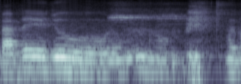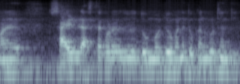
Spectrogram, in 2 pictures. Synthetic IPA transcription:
bapɾed͡ʒu | mane | sajɖɾast̪akɔɽaɾed͡ʒ̪od͡ʒomaned̪okankɔɾiɔnt̪i

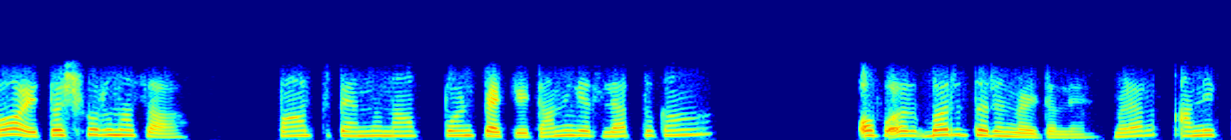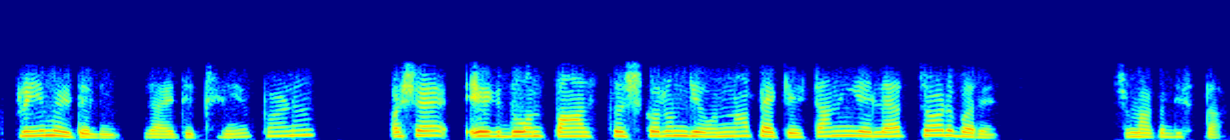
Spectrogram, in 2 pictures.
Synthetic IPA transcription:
ɦojt̪əɕkəɾuːnasa | pãt͡sp̪ɛnːənapəɳpɛkeʈaniɡʱet̪ljaɾt̪ukã | ɔfəɾbəɾt̪əɾenmɛɭʈəlɛ̃m̤əɭjaɾa̰nekfɾiːmeɭʈəlĩd͡zajd̪it̪ʰlĩpəɳ | əɕẽekd̪onpãt͡st̪əɕkəɾuːnɡʱeunːapɛkeʈaniɡʱeljaɾt͡səɽbəɾɛ̃ | t͡ɕim̤akad̪ist̪a

